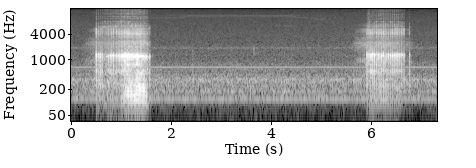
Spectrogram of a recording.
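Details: Woman snoring during sleep: two loud, rough inspiratory snores separated by a long quiet gap, in a quiet room.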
